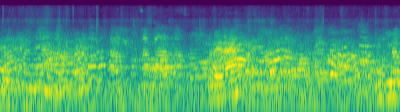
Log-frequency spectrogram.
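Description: People talking in overlapping chatter, with no clear words.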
